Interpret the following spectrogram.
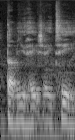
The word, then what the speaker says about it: what: okay like um what w-h-a-t you you know think of it like w-o-t right but what so words like that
